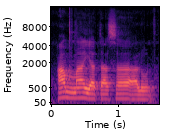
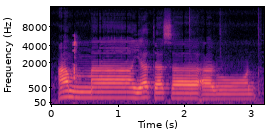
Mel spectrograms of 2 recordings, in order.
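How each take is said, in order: First: The vowel after the m is short. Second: The vowel after the m is drawn out long. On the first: It asks what they are questioning each other about. "Ini mimnya pendek" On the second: It refers to the things they ask each other about. "Tapi kalau umat panjangkan"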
